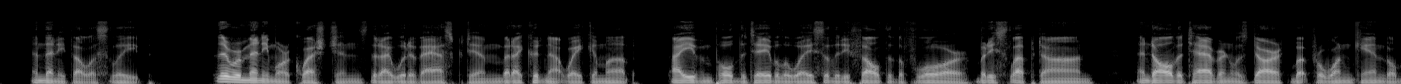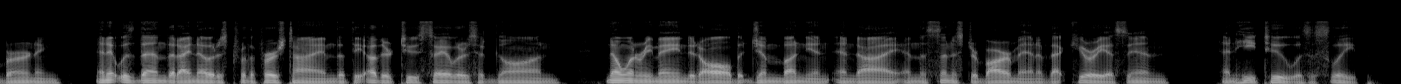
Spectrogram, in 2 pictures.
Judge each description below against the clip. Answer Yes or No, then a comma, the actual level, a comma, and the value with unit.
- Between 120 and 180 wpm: No, average, 195 wpm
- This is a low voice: Yes, very low, 75 Hz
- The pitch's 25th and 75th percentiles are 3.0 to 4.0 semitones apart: No, narrow, 2.6 semitones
